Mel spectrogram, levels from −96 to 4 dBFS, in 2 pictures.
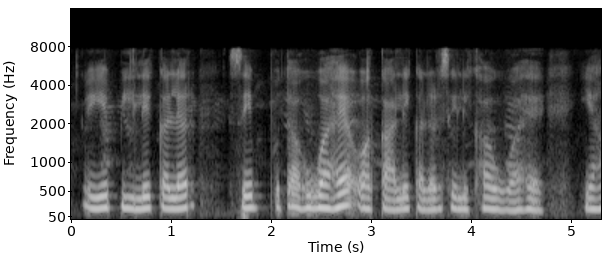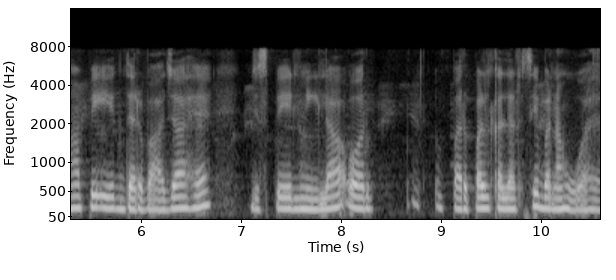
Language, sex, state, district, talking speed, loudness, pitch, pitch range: Hindi, female, Jharkhand, Sahebganj, 165 wpm, -25 LUFS, 195 Hz, 185-205 Hz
